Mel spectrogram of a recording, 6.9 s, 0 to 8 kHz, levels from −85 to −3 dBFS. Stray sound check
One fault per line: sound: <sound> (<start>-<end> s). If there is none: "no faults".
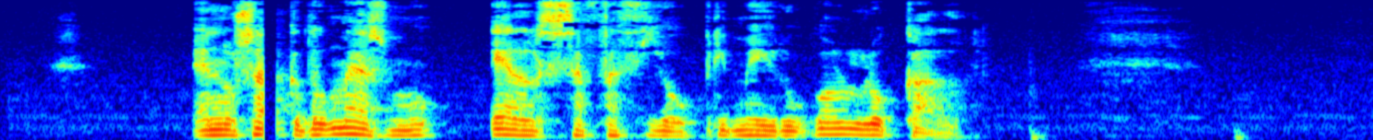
sound: dropout (1.3-1.4 s)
